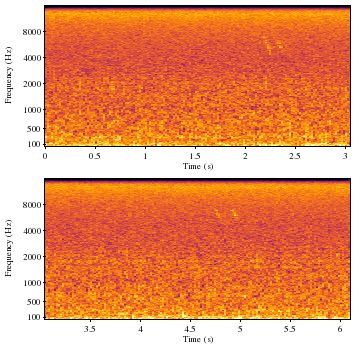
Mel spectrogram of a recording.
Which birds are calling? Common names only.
American Pipit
